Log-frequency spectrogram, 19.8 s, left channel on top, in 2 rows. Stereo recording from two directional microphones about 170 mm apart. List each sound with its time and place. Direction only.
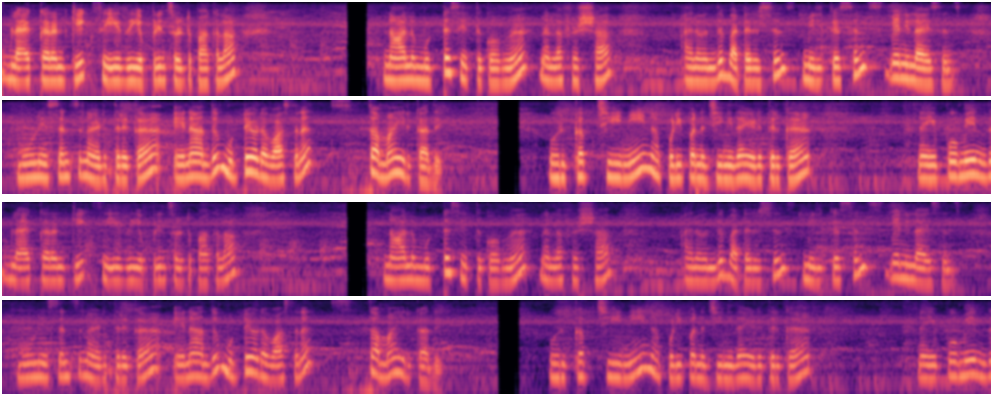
0.1 s speech: 30° left (ahead or behind)
3.8 s speech: 20° left (ahead or behind)
10.4 s speech: 25° left (ahead or behind)
15.4 s speech: 25° left (ahead or behind)
19.0 s speech: 20° left (ahead or behind)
